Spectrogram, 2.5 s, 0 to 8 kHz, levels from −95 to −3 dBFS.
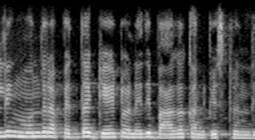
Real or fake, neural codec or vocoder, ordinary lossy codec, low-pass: real; none; Opus, 32 kbps; 7.2 kHz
